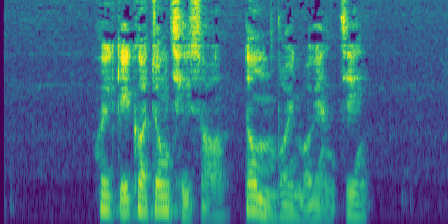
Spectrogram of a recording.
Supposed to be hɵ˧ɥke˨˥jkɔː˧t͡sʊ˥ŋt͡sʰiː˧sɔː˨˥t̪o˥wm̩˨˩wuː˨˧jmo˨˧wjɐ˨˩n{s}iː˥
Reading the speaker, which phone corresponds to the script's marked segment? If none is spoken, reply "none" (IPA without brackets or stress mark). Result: t͡s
